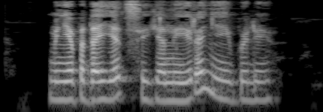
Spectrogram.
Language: Belarusian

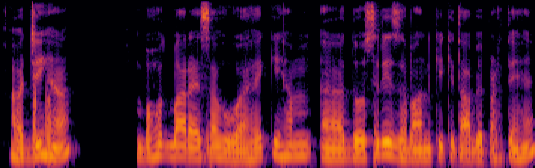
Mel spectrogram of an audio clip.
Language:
Urdu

